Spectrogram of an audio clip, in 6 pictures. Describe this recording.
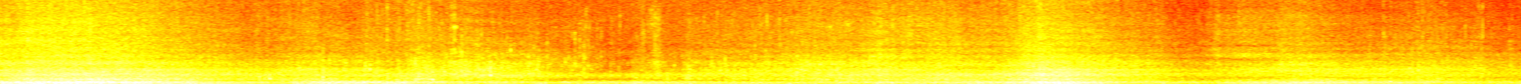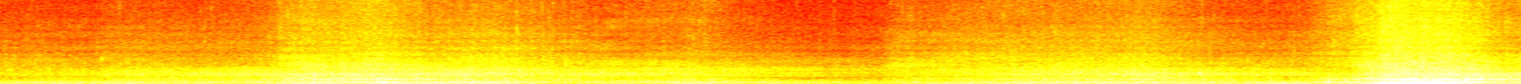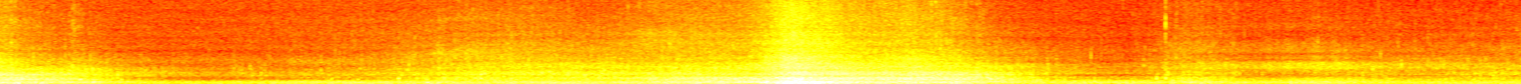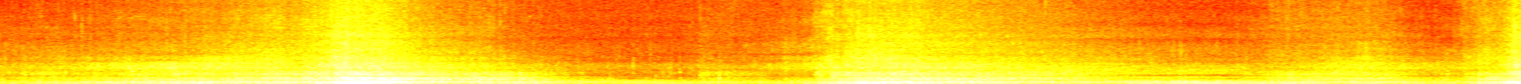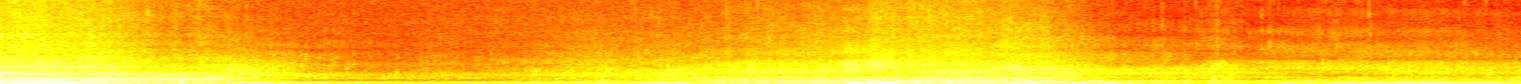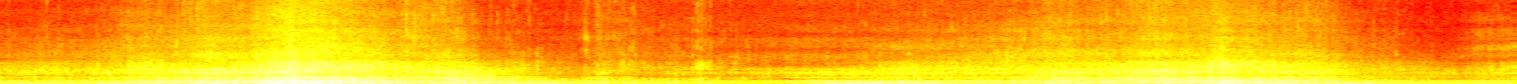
The sea, beginning to reach the low tide, on the big Kora karola beach.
